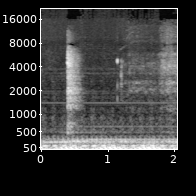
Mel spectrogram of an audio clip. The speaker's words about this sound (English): All right, well, that is going to make some noise. So I am going to roll some dice.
